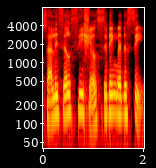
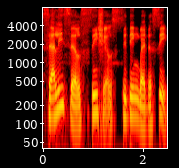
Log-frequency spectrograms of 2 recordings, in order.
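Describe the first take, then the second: First: The sentence is said faster. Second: The sentence is said slowly. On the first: "আরেকটু দ্রুত" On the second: "প্রথমবার slowly"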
